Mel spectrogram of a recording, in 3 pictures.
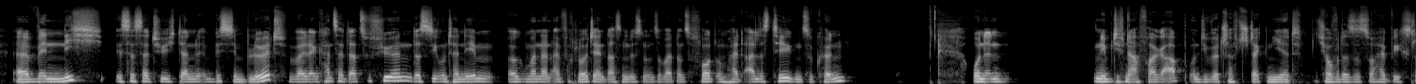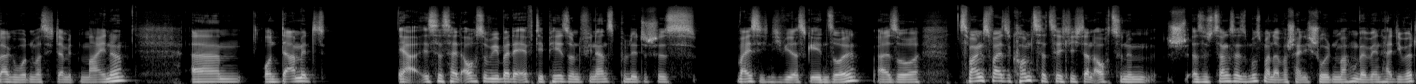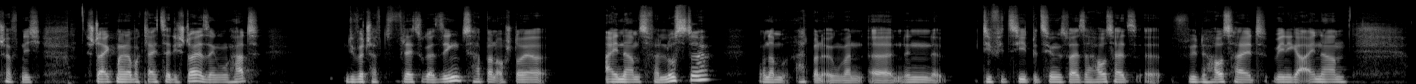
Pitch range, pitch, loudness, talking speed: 115-135 Hz, 120 Hz, -23 LUFS, 195 wpm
